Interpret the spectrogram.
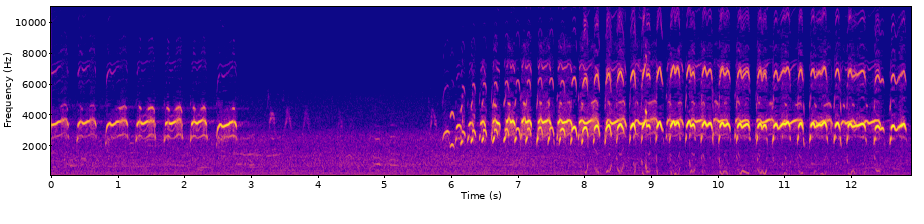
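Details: Hellgate osprey, 2014, 4:19 PM, screaming for fish: a short burst of shrill whistles, a pause of about three seconds, then a louder, faster, continuous stream of piercing chirps.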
